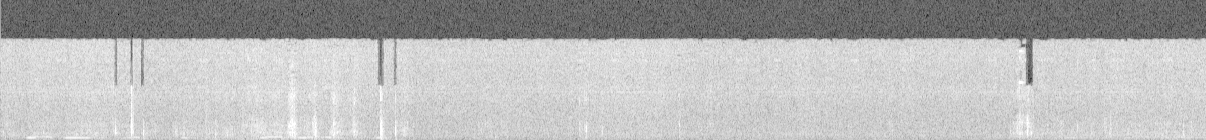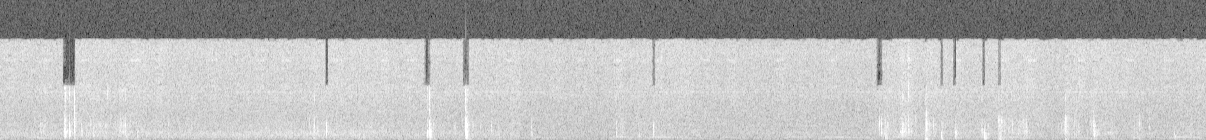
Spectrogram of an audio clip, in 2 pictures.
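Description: Plastic trim clips snap and click as a car door panel is pried off and refitted.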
